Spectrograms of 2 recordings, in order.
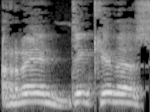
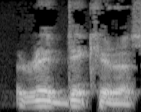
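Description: First: High, very loud bellowed spell. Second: Casual, unhurried spell; almost lazy. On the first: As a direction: bellow it out with force. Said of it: "bellowed Ron". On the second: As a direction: toss it off almost lazily. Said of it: "almost lazily". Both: A narrator's reading.

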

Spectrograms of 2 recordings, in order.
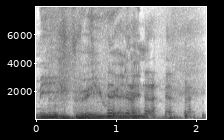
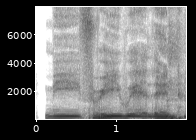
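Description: First: Slow demon growl, half laughing. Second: Slow, growled demon voice. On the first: Retold or imitated. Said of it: "that same demonic voice". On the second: Acted. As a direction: drag it out like a demon. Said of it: "in that same de-, demonic voice".

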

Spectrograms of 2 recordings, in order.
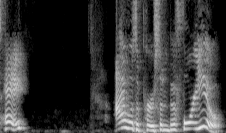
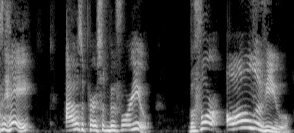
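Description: First: Lightly voiced Charlotte putting her foot down; a hint of Charlotte snapping at her family; mildly mock-stern Charlotte; Charlotte impression. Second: A touch more firmness the second time; lightly voiced Charlotte insisting she matters. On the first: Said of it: "Am I doing a good Charlotte impression". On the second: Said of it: "She goes".

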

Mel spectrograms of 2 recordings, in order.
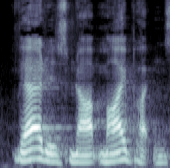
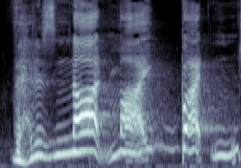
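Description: First: Said in the usual way. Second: High, pushed mock shout; angry Toad shouting at Frog. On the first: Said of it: "said Toad". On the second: A narrator's reading. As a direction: throw it out in a storybook temper. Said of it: "shouted Toad".

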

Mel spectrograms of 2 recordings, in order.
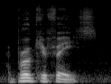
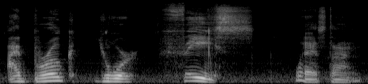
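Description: First: Said in the usual way. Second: Very slow, flat-out unimpressed delivery; slow, calm put-down; deadpan calm. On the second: Retold or imitated. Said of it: "Kamaru just looks at him and goes".

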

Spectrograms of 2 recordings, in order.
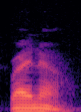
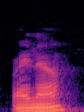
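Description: First: "Right now." said low and settled, falling on "right"; "Right now." stated flatly as a fact, dropping at the end; falling statement. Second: "Right now?" asked with the pitch rising on "now"; "Right now?" said as a puzzled question, ending up on "now". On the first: Answering own question. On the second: Asking again about timing. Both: Acted.

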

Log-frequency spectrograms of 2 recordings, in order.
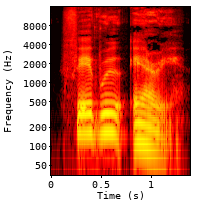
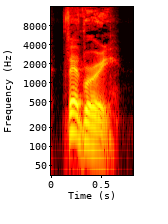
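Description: First: Slow February, Febru plus airy; February in two drawn-out chunks; broken into parts. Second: February said quickly as Febry; February with the middle squeezed out; run together. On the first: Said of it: "luego póngale el airy". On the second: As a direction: blend February into one short word, Febry. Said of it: "de tanto repetirlo le va agarrando". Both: Shown as a demonstration.

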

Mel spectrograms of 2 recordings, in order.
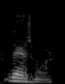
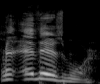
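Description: First: Teasing aside. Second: Said in the usual way. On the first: Real, not acted. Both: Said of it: "teasing more story".

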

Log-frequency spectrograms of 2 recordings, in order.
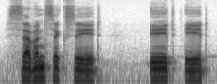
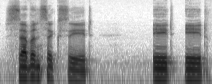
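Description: No difference in how they are said.

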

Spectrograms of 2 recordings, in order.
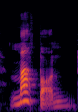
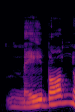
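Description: First: Said in the usual way. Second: Mabon said as MAY-bon; mistaken Mabon pronunciation. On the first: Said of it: "or perhaps you may have heard it mistakenly pronounced". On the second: Shown as a demonstration. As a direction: say Mabon with a long "ay" and a full "on". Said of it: "mistakenly pronounced as".

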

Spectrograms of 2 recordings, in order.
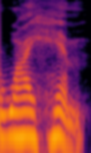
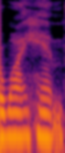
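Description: First: An unvoiced whisper on "Why him?". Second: Said in the usual way. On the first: Shown as a demonstration. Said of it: "what I'm careful of not doing is saying". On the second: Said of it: "I don't say".

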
